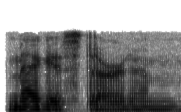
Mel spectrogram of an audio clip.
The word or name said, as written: megastardom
